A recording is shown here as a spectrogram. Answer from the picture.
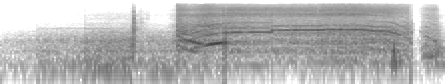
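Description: Cordless drill driving a screw into a PVC pipe fitting: the motor whine rises about a second in, then runs at a steady pitch for about a second.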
